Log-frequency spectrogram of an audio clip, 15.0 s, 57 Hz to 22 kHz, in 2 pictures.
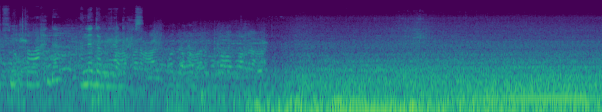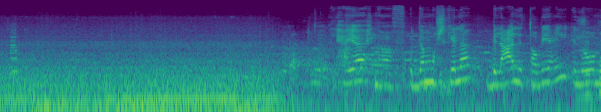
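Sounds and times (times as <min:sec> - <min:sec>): engine drone with road noise: 0:03.0 - 0:11.7
car horn toot: 0:07.6 - 0:08.0.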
